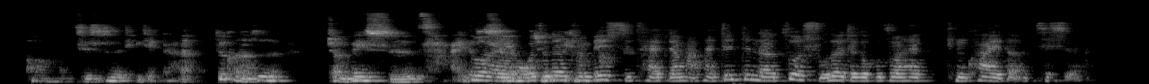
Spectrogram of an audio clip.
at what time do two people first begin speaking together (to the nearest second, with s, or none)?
5 s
